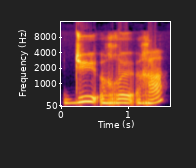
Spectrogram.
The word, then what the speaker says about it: durera: révolution durera 10 ans ça s'écrit durera mais quand on parle on dit durera donc cette révolution durera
